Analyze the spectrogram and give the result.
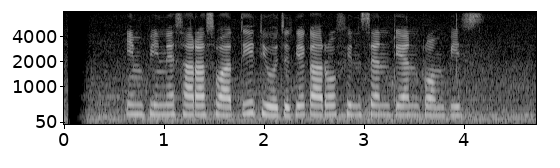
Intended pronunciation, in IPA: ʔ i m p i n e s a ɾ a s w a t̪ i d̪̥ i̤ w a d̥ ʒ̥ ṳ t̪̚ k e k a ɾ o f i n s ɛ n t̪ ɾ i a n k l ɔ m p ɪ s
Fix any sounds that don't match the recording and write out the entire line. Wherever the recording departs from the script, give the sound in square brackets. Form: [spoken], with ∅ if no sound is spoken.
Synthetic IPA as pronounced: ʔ i m p i n e s a ɾ a s w a t̪ i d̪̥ i̤ w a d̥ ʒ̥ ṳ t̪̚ k e k a ɾ o f i n s ɛ n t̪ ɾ i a n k [ɾ] ɔ m p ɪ s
